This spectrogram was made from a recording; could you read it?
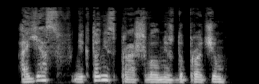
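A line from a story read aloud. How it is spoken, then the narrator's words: Snapped retort. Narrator (Russian): огрызнулась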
